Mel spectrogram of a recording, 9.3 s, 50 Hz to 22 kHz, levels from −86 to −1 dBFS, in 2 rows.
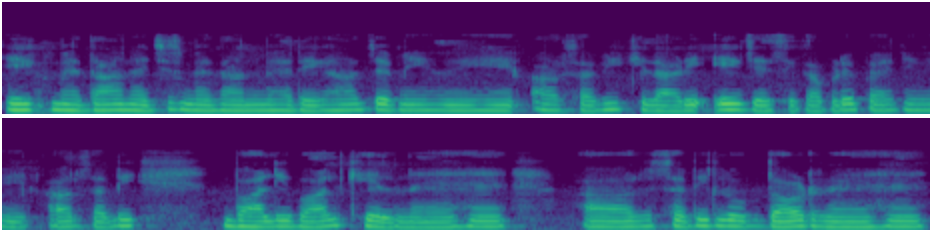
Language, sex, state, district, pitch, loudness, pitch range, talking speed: Hindi, male, Chhattisgarh, Bilaspur, 160 Hz, -33 LUFS, 155-170 Hz, 200 wpm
